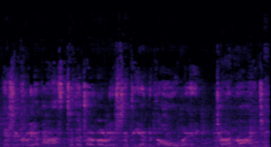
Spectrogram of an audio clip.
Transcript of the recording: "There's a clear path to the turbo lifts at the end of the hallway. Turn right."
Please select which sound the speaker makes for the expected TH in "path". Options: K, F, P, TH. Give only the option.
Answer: TH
